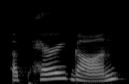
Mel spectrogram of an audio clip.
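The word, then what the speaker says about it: Apeirogon: So, A Perry Gone by Colum McCann.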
